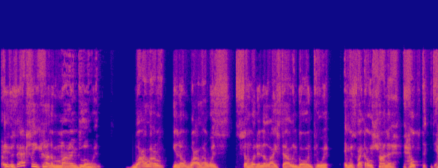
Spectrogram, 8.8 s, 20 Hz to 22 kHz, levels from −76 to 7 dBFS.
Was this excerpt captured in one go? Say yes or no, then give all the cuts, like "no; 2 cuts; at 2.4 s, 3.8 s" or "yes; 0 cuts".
yes; 0 cuts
